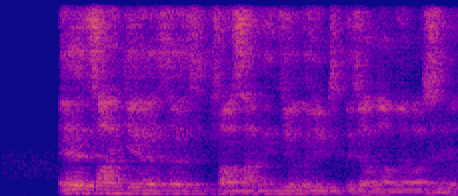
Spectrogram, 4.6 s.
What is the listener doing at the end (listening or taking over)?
taking over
